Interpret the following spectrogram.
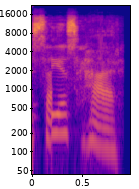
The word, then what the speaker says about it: Sahasrara: Centro superior, se pronuncia Sahasrara, localizado em la parte superior de la cabeça.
